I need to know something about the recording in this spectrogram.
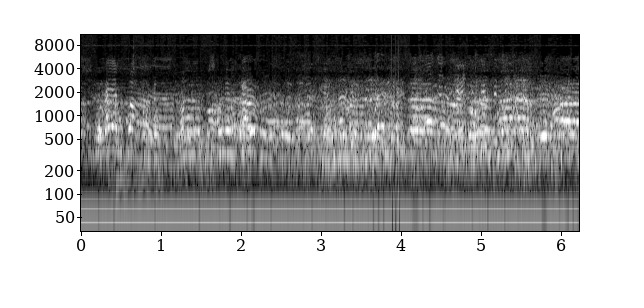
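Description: A crowd of men sings loudly together.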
